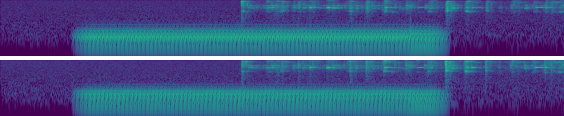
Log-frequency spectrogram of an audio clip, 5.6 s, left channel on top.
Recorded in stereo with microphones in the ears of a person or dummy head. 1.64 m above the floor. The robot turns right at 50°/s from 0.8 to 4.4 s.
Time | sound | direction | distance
2.4 | keys jangling | 40° left (ahead or behind) | 4.5 m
